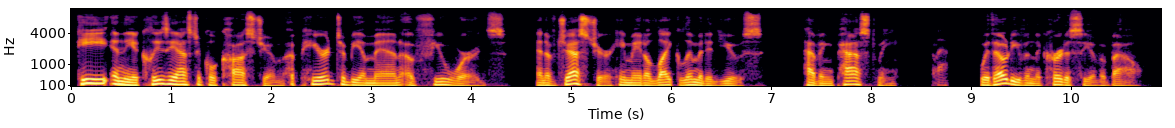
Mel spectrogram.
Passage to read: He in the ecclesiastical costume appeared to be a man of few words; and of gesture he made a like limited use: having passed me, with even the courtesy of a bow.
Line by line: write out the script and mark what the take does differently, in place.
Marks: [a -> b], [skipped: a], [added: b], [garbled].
He in the ecclesiastical costume appeared to be a man of few words; and of gesture he made a like limited use: having passed me, [with -> without] even the courtesy of a bow.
